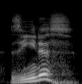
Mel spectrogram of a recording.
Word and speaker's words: Xinis: But back to Kilmar, the judge, Paul Innis, said, or Xinis, how do you pronounce that? Zenis?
